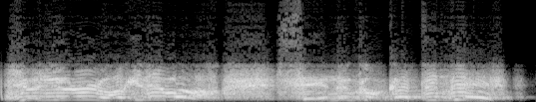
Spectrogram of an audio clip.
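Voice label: Korean tank damaged mood high; War Thunder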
